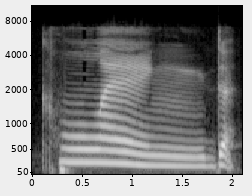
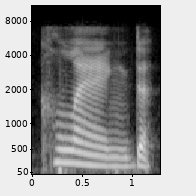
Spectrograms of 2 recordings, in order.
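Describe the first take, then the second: First: The word is said at a medium speed. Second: The word is said fast, in one go.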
